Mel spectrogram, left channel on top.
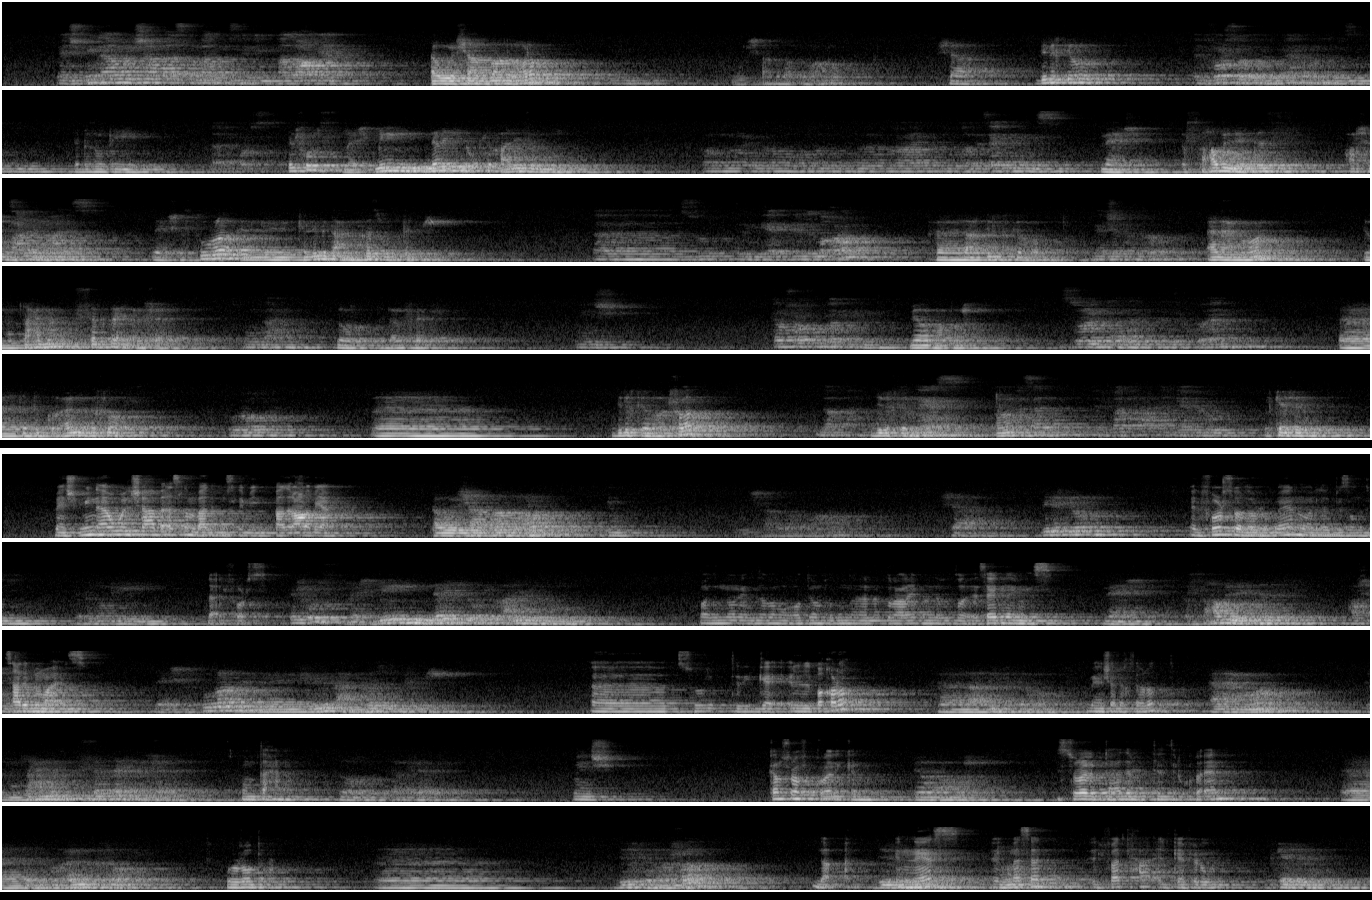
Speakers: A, on the right (about 80°); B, on the left (about 80°).
A: ماشي مين أول شعب أسلم بعد المسلمين بعد العرب يعني
B: أول شعب بعد العرب
A: مم.
B: والشعب بعد العرب شعب دي الاختيارات
A: الفرس ولا الرومان ولا البيزنطيين
B: البيزنطيين
A: لا الفرس
B: الفرس ماشي مين النبي اللي أطلق عليه ذنون
A: وهذا النون إذ ذهب مغاضبا فظن أن لا نقدر عليه فنادى في الظل- سيدنا يونس
B: ماشي الصحابي اللي اهتز عرش الرحمن
A: سعد بن معاذ
B: لما- ماشي السورة اللي اتكلمت عن غزوة بدر
A: آه سورة الج- البقرة
B: آه لا هديك اختيارات
A: ماشي هات اختيارات
B: آل عمران الممتحنة
A: مم.
B: السجدة الأنفال
A: ممتحنة
B: غلط الأنفال
A: ماشي كم سورة في القرآن الكريم
B: 114
A: السورة اللي بتعادل تلت القرآن
B: آه تلت القرآن الإخلاص
A: والربع
B: آه دي الاختيارات الفلق
A: لا
B: دي الاختيارات
A: الناس المسد
B: اه
A: الفاتحة الكافرون
B: الكافرون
